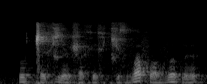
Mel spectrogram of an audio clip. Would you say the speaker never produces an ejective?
yes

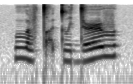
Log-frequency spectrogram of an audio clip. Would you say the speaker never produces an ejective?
yes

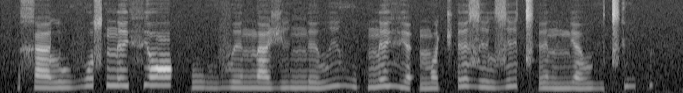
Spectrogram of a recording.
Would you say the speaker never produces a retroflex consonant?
yes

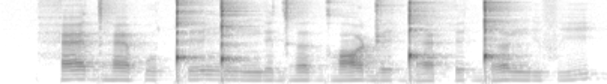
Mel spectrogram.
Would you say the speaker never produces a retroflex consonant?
no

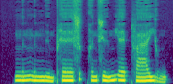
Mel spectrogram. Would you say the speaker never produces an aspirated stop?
no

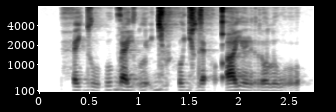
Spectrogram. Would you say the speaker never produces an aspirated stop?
yes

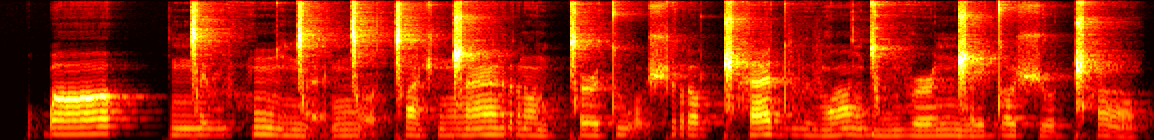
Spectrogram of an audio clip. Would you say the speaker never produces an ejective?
yes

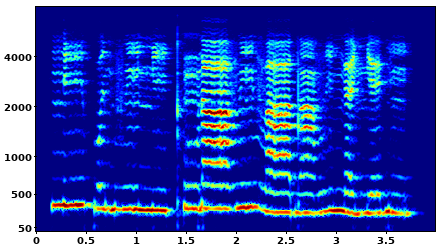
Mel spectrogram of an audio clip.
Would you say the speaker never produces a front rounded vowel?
yes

